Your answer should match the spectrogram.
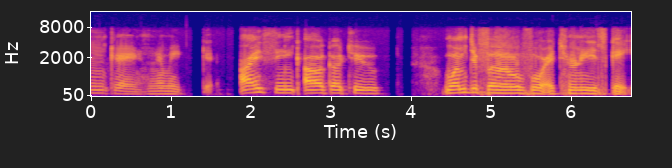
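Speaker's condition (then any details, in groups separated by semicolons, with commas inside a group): Down syndrome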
